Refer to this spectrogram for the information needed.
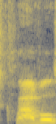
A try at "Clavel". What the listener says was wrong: Clavel? You're saying it like clavicle.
